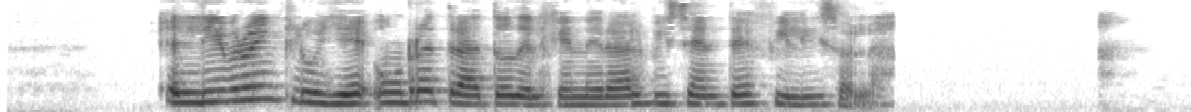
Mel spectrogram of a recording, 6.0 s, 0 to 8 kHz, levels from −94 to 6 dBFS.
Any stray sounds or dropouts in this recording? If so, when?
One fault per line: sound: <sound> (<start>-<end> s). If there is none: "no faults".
no faults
